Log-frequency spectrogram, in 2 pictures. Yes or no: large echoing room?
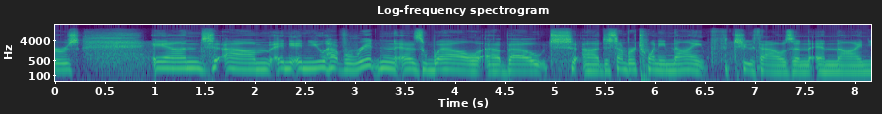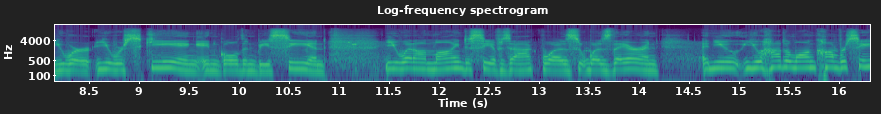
no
